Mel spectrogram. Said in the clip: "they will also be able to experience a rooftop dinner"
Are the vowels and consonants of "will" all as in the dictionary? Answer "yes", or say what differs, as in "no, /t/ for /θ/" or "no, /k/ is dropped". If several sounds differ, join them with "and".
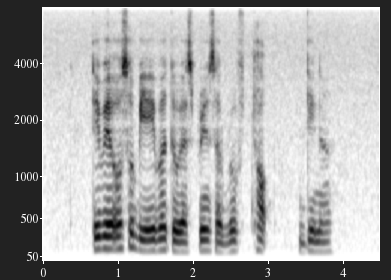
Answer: yes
